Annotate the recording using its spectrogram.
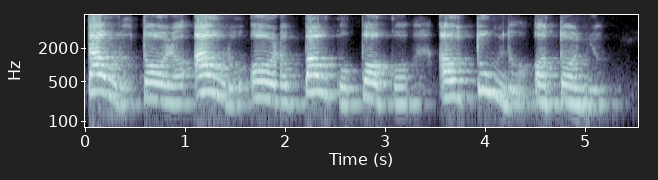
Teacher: El diptongo AU cambió a O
